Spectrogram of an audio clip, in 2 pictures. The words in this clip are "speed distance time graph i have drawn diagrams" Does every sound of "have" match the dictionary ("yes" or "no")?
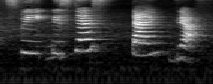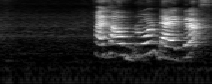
no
